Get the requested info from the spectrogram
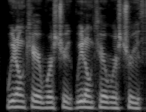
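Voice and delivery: plain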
